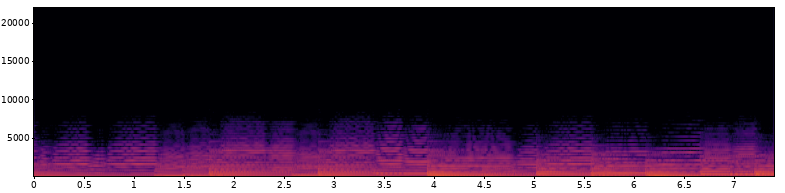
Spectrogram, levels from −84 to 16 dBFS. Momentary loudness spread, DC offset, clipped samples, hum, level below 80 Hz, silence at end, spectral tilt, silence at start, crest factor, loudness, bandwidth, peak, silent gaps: 6 LU; under 0.1%; under 0.1%; none; -44 dBFS; 0 s; -7 dB/octave; 0 s; 14 dB; -29 LUFS; 8 kHz; -14 dBFS; none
